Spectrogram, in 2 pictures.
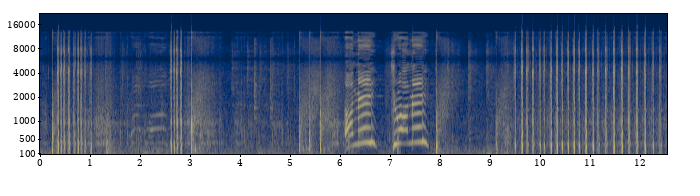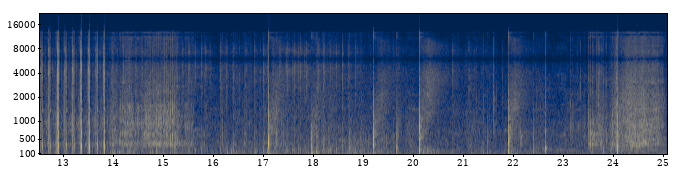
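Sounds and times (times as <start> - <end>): paintball marker firing shots: 0.2 - 1.6, 2.6 - 3.6, 5.1 - 6.0, 9.1 - 14.2, 16.7 - 20.9, 21.8 - 22.4.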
